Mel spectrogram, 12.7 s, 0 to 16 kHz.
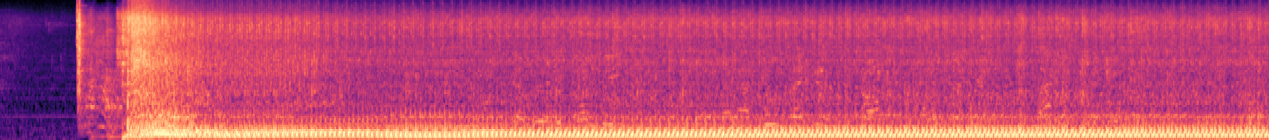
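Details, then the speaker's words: Mazda MX5/Miata engine with no cooling or exhaust system fitted, run briefly for start-up tests: cranks briefly, catches at once, settles into a loud, steady, even open-pipe idle; normal start and run. "so the there is no cooling system or exhaust system hooked up so it's going to be a little bit noisy and we're only going to run it for a limited period and because of there being no cooling system so let's go ahead and start it up"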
